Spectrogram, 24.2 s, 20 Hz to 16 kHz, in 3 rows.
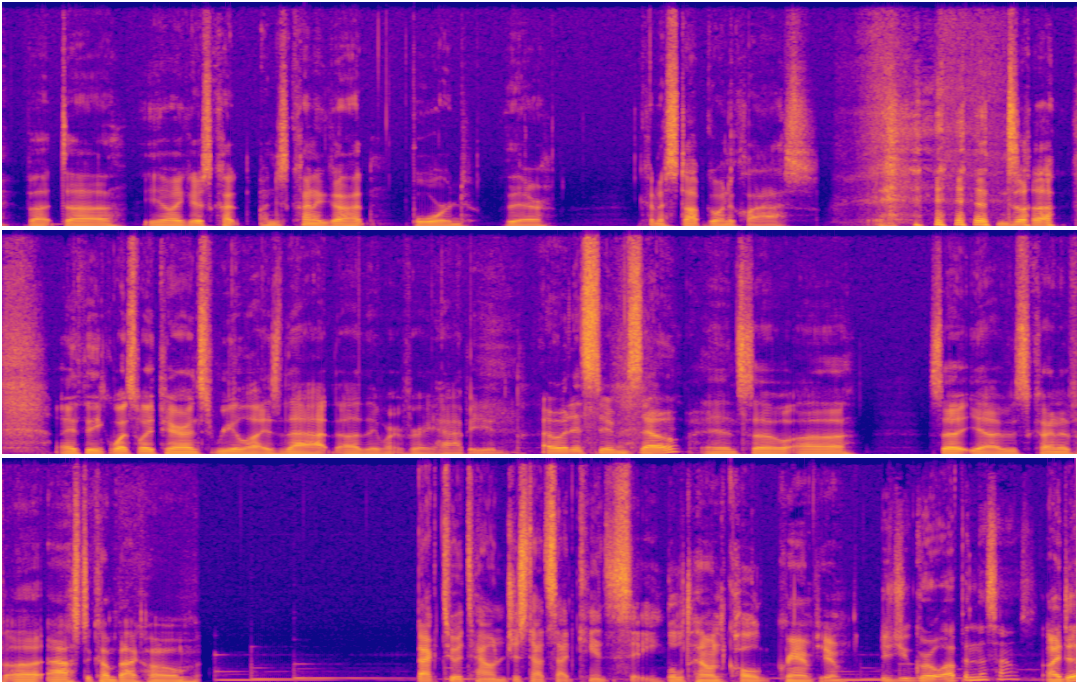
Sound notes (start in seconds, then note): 6.2 laughs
